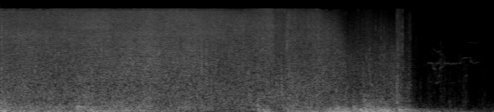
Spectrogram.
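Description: Ocean waves rush and splash loudly against a wooden ship.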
